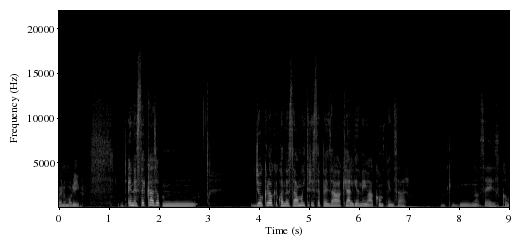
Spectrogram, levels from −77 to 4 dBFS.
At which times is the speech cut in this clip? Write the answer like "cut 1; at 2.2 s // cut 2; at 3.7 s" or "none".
cut 1; at 2.0 s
